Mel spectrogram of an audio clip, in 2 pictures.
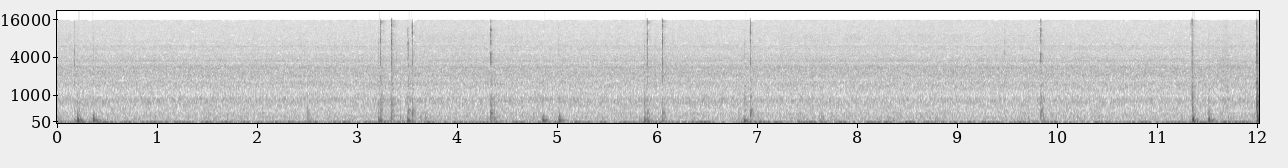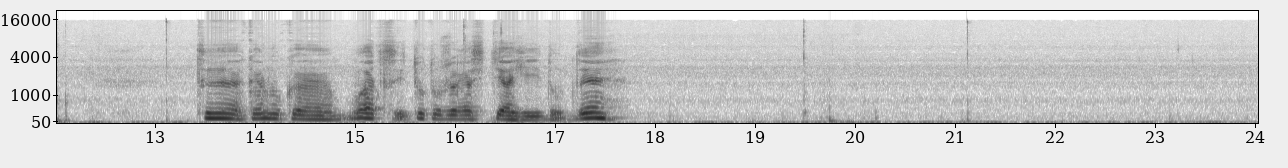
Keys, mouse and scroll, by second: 0.2 g, 3.6 middle click, 5.0 g, 7.1 middle click, 8.3-11.3 middle drag, 11.3 a, 12.1 i, 13.2-16.2 drag, 16.5-19.6 middle drag, 21.2-24.0 drag.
